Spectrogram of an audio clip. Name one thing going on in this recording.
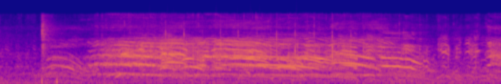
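Young men cheer and shout loudly in celebration.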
